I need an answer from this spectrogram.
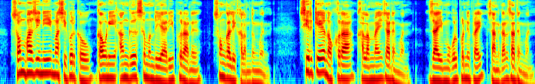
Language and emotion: Bodo, neutral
